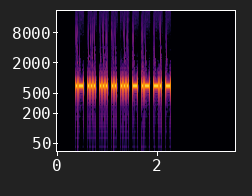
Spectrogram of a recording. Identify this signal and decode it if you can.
Morse code, heard as a keyed tone, about 40 wpm, 700 Hz. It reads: ASSISTANT
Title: Practice QSO - Exchange 3 - More Info - 40wpm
